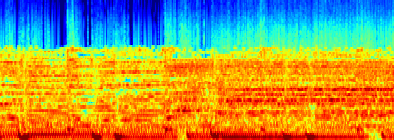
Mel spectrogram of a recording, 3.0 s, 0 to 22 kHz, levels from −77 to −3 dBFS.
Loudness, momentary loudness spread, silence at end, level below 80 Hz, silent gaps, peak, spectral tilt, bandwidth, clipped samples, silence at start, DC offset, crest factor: -4 LUFS; 3 LU; 0 s; -12 dBFS; none; 0 dBFS; -3.5 dB/octave; 17.5 kHz; 8%; 0 s; under 0.1%; 4 dB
